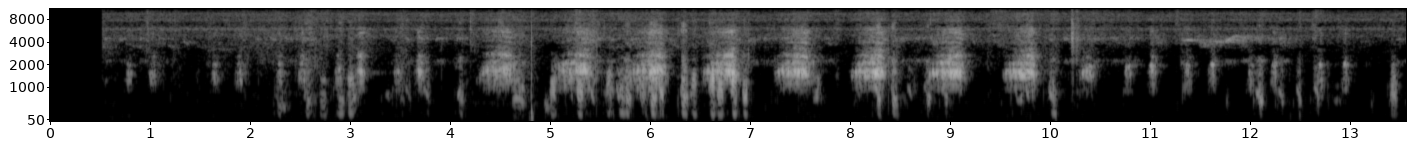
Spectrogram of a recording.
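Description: Domestic ducks quacking: quick soft calls at first, then a run of louder quacks about two a second from around four seconds in to about ten seconds, falling back to quieter quick calls near the end.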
